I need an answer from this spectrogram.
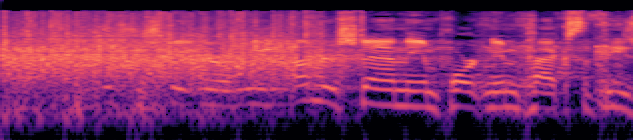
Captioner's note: applause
